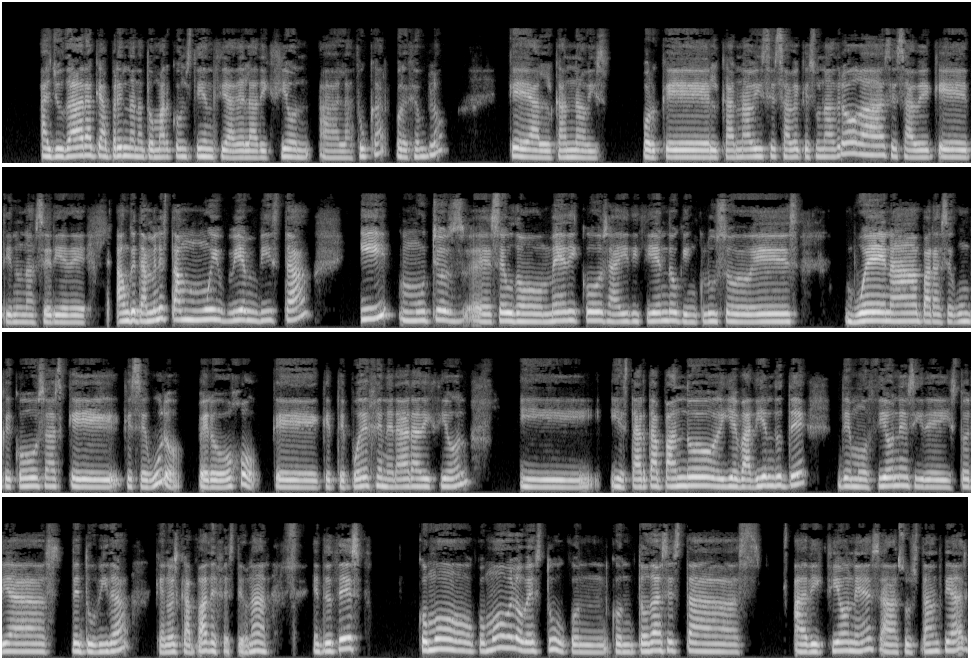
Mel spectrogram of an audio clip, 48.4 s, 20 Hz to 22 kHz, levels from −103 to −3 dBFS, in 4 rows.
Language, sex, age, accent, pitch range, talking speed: Spanish, female, 20-39, Spanish, 180-210 Hz, 120 wpm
